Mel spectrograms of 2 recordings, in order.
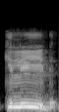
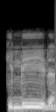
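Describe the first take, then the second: No difference in how they are said.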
